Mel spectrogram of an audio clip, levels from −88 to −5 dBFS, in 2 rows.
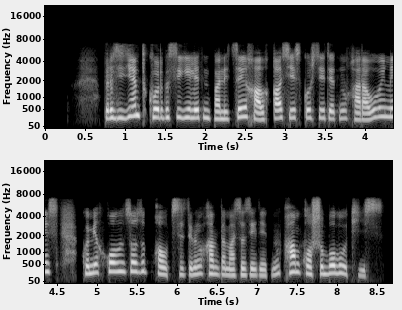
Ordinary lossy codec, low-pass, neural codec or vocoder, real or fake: none; 7.2 kHz; codec, 16 kHz, 1 kbps, FunCodec, trained on Chinese and English, 50 frames a second; fake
